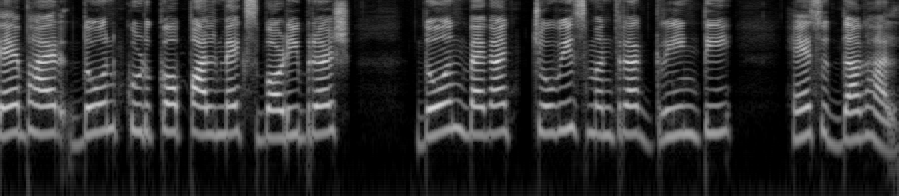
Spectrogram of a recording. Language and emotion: Goan Konkani, neutral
